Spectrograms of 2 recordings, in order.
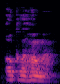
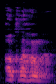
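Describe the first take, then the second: No difference in how they are said.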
